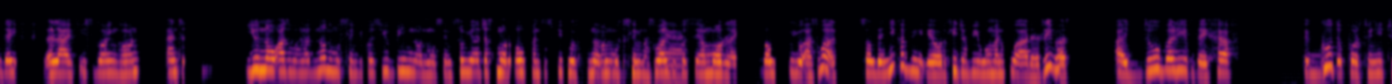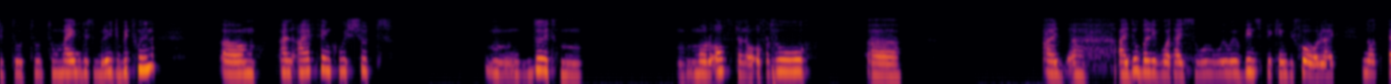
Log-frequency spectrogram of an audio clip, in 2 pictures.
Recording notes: Apologies for the break up in sound they were due to poor internet connection.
